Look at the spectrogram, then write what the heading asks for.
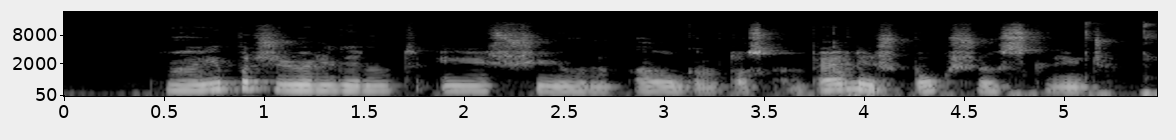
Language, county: Lithuanian, Šiauliai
